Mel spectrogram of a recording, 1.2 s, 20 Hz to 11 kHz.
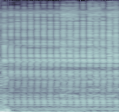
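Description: Oliver 1250 tractor with a FIAT 415 petrol engine catching and firing up, rapid regular combustion pulses close and loud after an initial thump, settling into a fast, even beat.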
